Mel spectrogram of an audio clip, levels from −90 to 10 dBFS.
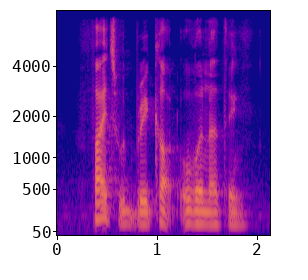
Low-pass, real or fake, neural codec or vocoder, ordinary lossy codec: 7.2 kHz; real; none; none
